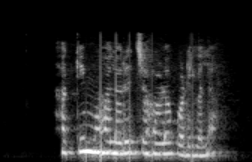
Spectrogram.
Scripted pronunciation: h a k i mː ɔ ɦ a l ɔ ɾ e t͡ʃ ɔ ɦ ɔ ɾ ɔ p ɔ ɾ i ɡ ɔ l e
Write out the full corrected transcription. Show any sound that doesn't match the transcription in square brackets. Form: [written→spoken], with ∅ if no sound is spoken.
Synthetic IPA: h a k i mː ɔ ɦ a l ɔ ɾ e t͡ʃ ɔ ɦ ɔ [ɾ→ɭ] ɔ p ɔ [ɾ→ɽ] i ɡ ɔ l [e→a]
